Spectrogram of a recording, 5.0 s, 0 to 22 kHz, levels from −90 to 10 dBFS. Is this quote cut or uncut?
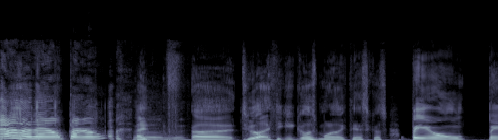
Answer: cut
